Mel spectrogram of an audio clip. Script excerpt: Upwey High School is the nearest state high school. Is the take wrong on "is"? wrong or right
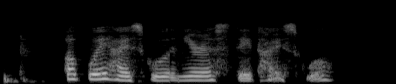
wrong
